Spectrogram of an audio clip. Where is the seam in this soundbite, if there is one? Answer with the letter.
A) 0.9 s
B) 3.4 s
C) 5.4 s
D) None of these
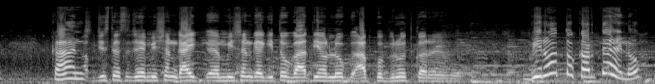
A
